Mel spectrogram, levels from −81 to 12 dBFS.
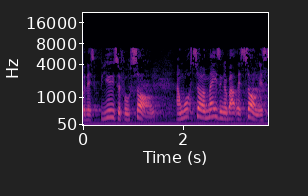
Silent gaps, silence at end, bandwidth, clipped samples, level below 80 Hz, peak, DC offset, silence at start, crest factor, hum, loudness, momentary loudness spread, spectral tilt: none; 0 s; 7.2 kHz; under 0.1%; -56 dBFS; -10 dBFS; under 0.1%; 0 s; 20 dB; none; -29 LUFS; 11 LU; -2.5 dB/octave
